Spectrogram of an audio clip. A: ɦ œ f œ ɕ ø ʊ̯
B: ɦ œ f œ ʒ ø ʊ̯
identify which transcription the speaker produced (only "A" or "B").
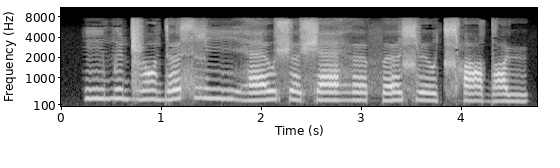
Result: A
